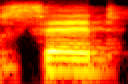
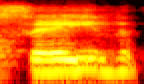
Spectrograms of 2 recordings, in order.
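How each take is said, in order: First: The vowel sounds like the vowel in 'bed'. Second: The vowel sounds like the vowel in 'say'. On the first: The speaker calls it right. "sino said" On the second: The speaker calls it wrong. "en presente say y en pasado no said"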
